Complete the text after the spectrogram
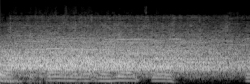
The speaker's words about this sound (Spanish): ¡Un aplauso!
